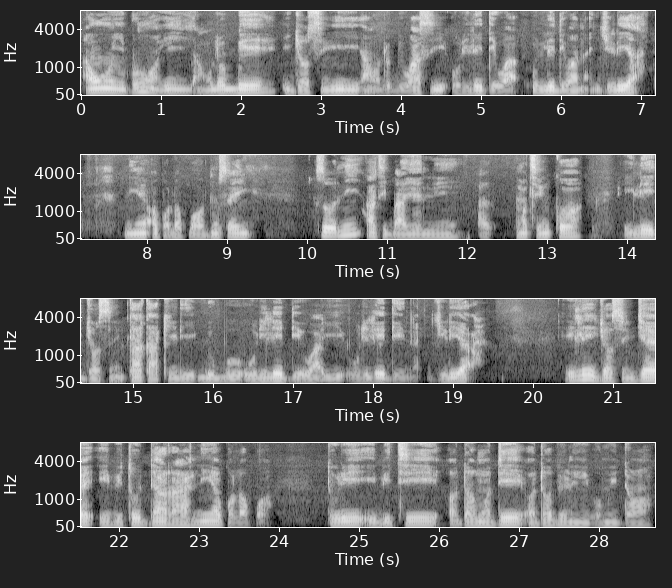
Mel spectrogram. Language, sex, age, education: Yoruba, male, 15-29, tertiary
